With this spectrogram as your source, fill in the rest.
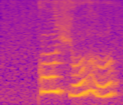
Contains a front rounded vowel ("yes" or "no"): no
